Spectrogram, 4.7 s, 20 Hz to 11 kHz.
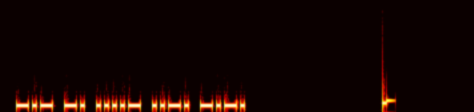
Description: Morse code, heard as a keyed tone, about 30 wpm, 700 Hz. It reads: KN4FC
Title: USA Call Signs - 5 Characters - 3x Character Spacing - 30wpm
